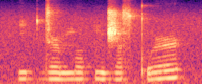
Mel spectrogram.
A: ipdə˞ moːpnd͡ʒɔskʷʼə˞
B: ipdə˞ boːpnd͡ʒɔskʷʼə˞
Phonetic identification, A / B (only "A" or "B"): A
